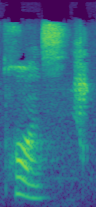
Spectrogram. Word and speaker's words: France: On ne dit pas le S. France. Et смотрите, в слове France, France читается, да, la France. А здесь France как Франк. Ну вот то, что было до Франции, да? Поэтому C не читается, France.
